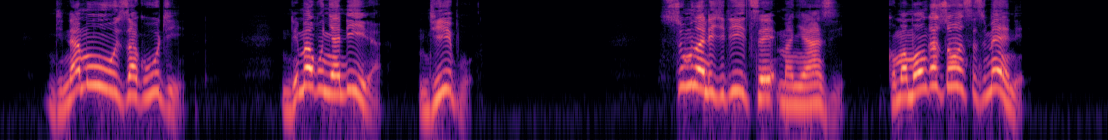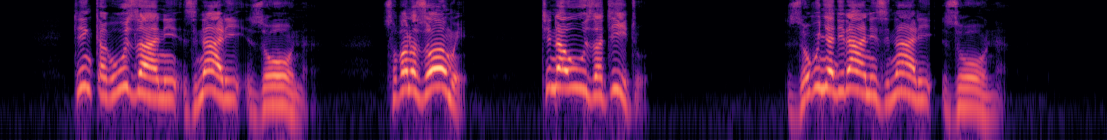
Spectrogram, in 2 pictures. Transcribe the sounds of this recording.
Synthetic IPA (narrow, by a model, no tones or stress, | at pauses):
ndinamuːzak̬ut̬ḭ | ndimak̬uɲaɗiɾa̰ | ndip̬ɔ | simunandit͡ʃit̬it͡sʰɛmaɲaːzḭ | kɔmamɔŋɡazɔnsɛzimɛnɛ̰ | tiŋkakuuzanizinalizɔːna | t͡sʰɔpanɔzɔmwɛ̰ | tinauzatitṵ | zɔkuɲaɗiɾanizinalizɔːna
